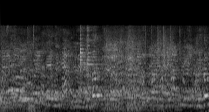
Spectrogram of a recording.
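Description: Many people chattering at once in a large room: overlapping conversations from an audience milling before a session starts.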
